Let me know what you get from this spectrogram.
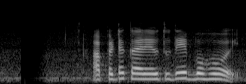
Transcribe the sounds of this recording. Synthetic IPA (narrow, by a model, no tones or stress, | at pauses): a̰pəʈəkəɾejut̪ud̪eːboɦoj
